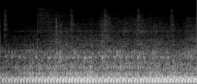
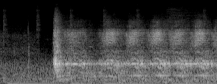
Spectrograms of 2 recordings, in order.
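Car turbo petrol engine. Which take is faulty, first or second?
second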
